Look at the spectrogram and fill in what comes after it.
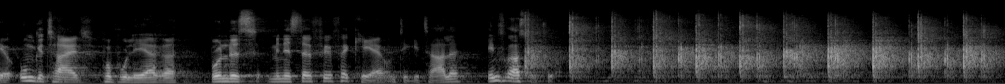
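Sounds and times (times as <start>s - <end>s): sparse applause: 5.7s - 10.0s.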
